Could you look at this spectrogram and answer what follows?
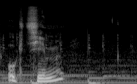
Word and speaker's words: Oakteam: gérant de la société h team donc ça s'écrit o a K T e a m comme le chîn en anglais et team comme une team on est si personnes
